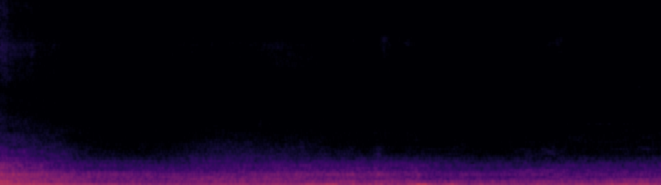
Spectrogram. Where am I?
on a street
